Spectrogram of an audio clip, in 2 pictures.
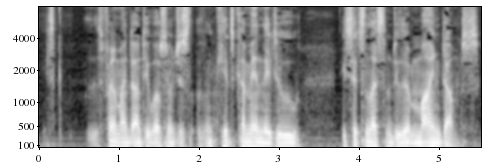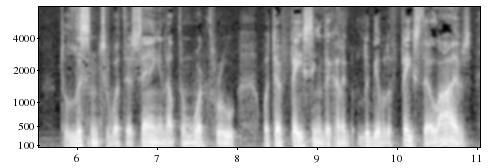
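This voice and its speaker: A man's voice: rumbling low, fairly even intonation, normal speed, darkish tone. A man hosting a call-in radio talk show, rambling and restarting his sentences as he works toward his questions. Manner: rambling, repeats words while searching for a point. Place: radio studio.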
